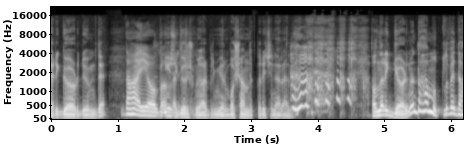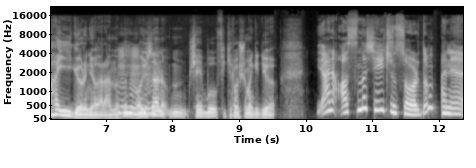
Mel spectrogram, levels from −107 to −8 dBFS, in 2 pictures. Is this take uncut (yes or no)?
yes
